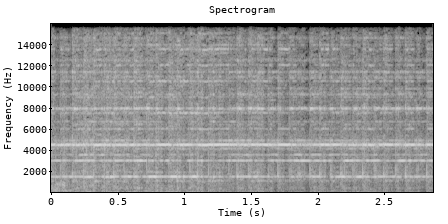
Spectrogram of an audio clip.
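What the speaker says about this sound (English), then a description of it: "Ring the bell." A bell or alarm rings continuously for several seconds, a steady, loud, bright electric ringing with no pauses, heard alone without voices.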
